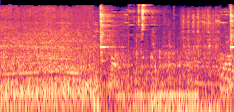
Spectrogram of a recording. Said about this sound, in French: Nous sommes dans un garage automobile à Missira. Ici, les moteurs vrombissent, les marteaux résonnent et les outils mécaniques s'entrechoquent.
